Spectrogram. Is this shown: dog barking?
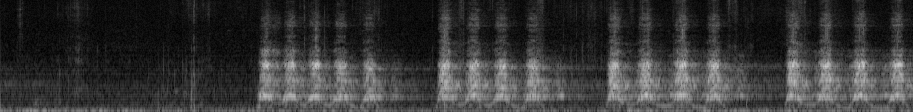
yes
